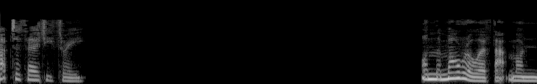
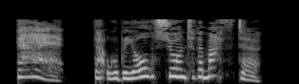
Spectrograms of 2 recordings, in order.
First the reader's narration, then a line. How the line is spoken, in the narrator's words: I exclaimed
